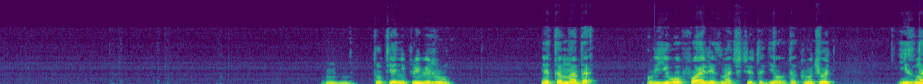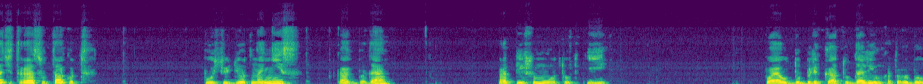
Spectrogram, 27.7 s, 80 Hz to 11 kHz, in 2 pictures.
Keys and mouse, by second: 1.9-3.5 drag, 5.6-9.4 drag, 10.8-12.9 drag, 13.5-16.3 drag, 16.9-18.9 drag, 22.5 i, 25.0 click, 27.4 Delete.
